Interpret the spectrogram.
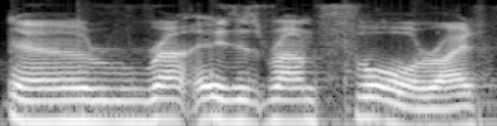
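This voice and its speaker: A man chatting casually about a sim race on a livestream, halting and full of fillers. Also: medium pitch, dull audio, soft background music. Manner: halting, with many fillers and restarts. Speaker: sim racing league driver.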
